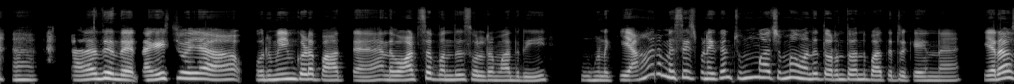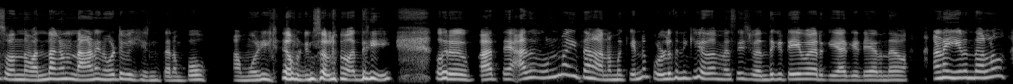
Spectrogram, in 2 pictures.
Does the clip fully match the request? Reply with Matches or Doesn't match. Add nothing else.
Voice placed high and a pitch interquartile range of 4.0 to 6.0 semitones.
Matches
